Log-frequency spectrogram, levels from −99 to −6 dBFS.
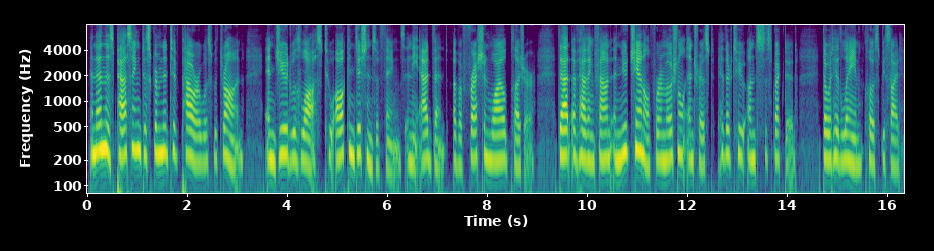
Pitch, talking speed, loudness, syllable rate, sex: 210 Hz, 165 wpm, -19 LUFS, 5.0 syllables/s, female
